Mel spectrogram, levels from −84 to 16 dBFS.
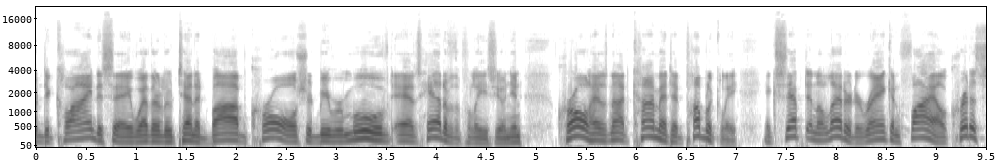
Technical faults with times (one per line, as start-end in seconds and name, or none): none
